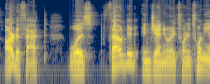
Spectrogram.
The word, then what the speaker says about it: RTFKT: blend culture and gaming rtfkt pronounced artifact was founded in january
